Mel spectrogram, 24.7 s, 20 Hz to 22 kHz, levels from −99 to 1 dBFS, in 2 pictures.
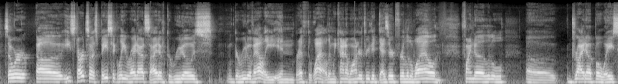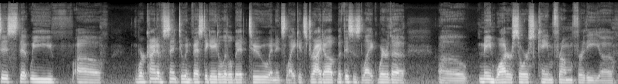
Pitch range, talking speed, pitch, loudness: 115-140 Hz, 170 wpm, 130 Hz, -13 LUFS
